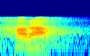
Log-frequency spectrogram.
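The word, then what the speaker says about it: hara (χαρά): It's spelled C-H-A-R-A in the Koine Greek. Well, the English translation of that. C-H-A-R-A, but it's pronounced hara, hara, hura. You know? That's kind of what it sounds like to me.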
